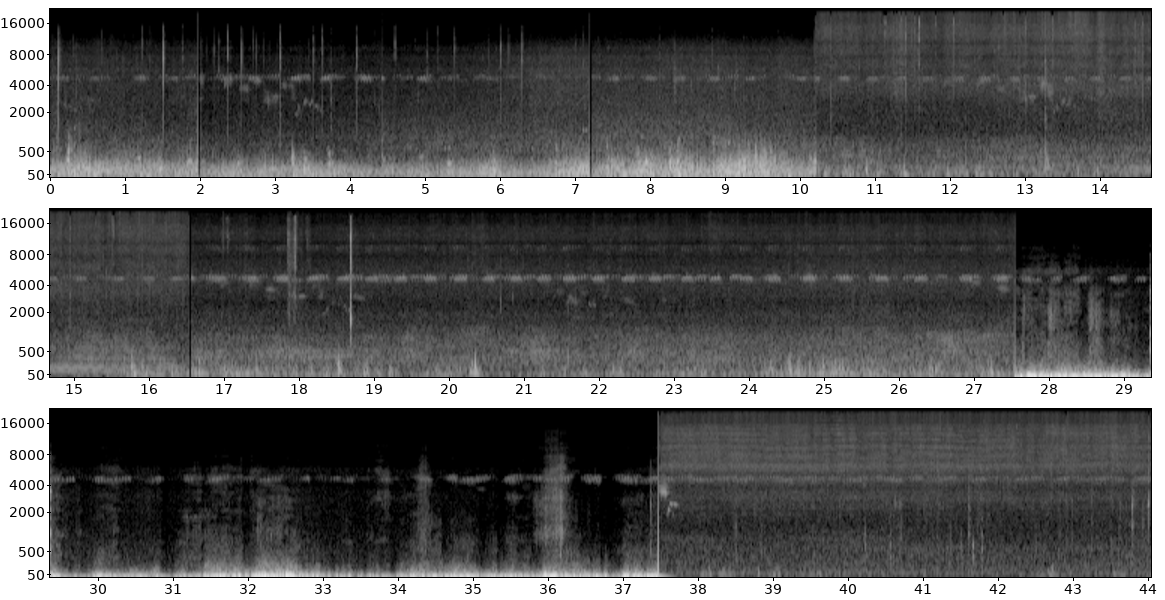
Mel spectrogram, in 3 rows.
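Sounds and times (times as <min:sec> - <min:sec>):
insects chirping: 0:07.4 - 0:27.6, 0:37.5 - 0:44.0.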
